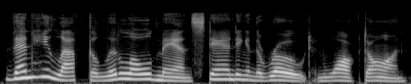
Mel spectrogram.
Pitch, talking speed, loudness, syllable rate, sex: 205 Hz, 205 wpm, -17 LUFS, 4.3 syllables/s, female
